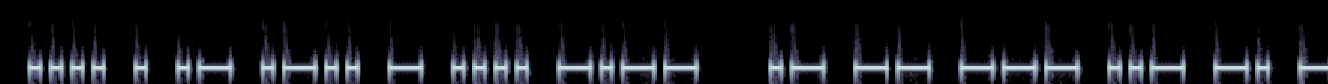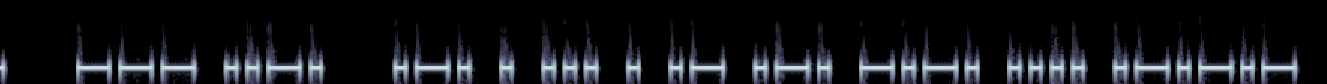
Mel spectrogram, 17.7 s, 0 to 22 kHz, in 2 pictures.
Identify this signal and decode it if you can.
Morse code, heard as a keyed tone, about 17 wpm, 700 Hz. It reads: HEALTHY AMOUNT OF RESEARCH.
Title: Sentences from Top 1000 Words - Review Part 5 - 17wpm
